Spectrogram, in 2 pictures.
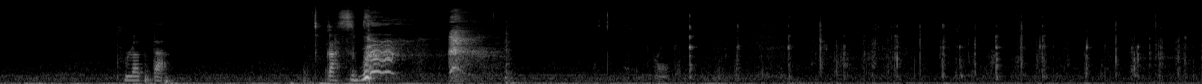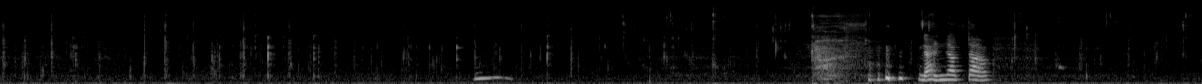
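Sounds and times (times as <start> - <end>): person humming: 16.8 - 17.2.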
